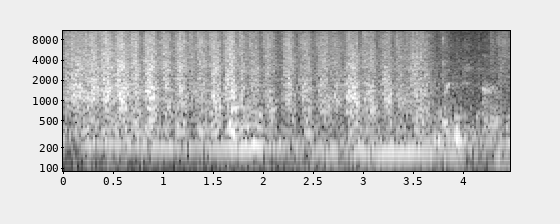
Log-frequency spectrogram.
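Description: Quick, repeated scratching strokes of a drawing tool across a board as an artist hatches lines, several strokes a second.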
